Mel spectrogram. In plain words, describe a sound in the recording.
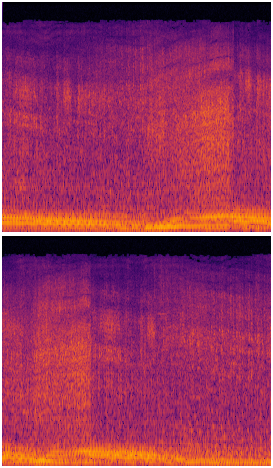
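A car engine hums and revs as the car drives along.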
